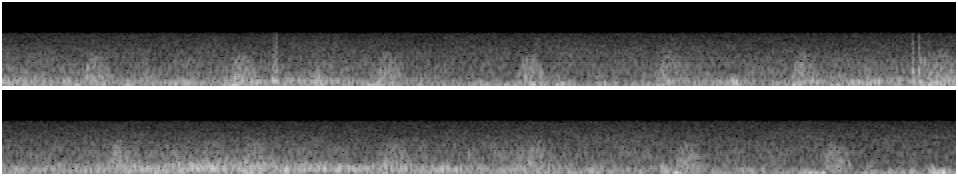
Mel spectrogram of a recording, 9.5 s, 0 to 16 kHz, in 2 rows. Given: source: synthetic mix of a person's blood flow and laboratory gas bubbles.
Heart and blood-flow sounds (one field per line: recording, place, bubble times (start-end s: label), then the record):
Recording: Doppler ultrasound of blood flow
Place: subclavian vein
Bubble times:
1.31-1.51 s: bubbles
1.54-1.61 s: bubbles
4.52-4.71 s: bubbles
7.10-7.14 s: bubbles
7.20-7.42 s: bubbles
From the record:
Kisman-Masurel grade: 122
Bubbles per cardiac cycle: 1 to 2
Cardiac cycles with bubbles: 10 to 50%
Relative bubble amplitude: moderate (0.250 to 0.450)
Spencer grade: 2 (many but less than half of the cardiac periods contain bubble signals, singularly or in groups)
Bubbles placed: anywhere in the cardiac cycle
